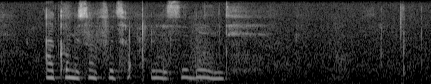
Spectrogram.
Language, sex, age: Zulu, female, 19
